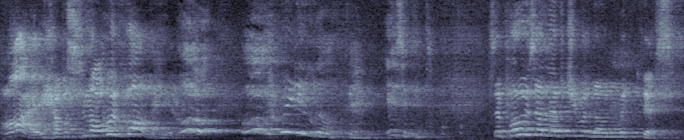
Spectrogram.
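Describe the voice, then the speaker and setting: Genteel, menacing professor villain played by a man, high-pitched and swooping, theatrically regretful radio play delivery. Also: big pitch swings, a little slow, exaggerated voice. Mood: silkily menacing. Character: polite, menacing villain professor posing as respectable citizen. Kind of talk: stage-like radio play acting. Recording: distant, very echoey, noisy room.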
